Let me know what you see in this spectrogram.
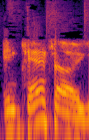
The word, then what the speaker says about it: Encanto: Encanto, yes.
